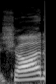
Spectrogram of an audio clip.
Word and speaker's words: Schadt: Is it Schadt or Schadt? Schadt. Schadt. No, so T is silent.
